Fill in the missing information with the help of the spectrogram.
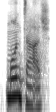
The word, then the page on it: montage: Indian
